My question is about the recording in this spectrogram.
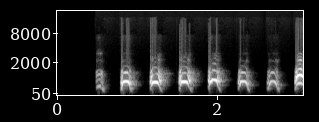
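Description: Owl-like hoots blown through a person's cupped hands as a locator call for turkey gobblers: eight evenly spaced, hollow, mid-low hoot notes in a steady rhythm, loud and alone against silence.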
